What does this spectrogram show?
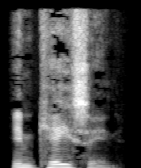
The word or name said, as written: encasing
